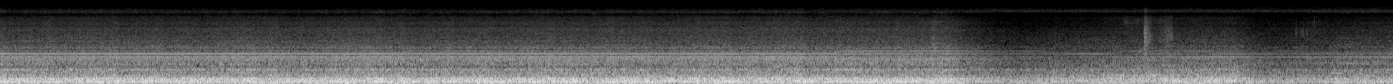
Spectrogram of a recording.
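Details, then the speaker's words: USI combo vending machine model 3155 compressor trying but failing to start: steady low strained hum for about nine seconds, then drops away without running; fault is a bad start capacitor. "the compressor right now is not turning on in the combo machine it's trying to turn on but it's not it's making a little noise"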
